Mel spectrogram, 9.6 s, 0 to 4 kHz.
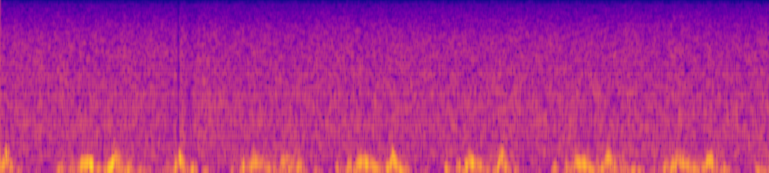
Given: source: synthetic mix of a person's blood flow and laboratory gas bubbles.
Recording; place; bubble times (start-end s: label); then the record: Doppler ultrasound of blood flow; precordium
no bubbles
From the record:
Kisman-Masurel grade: 000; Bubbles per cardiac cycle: 0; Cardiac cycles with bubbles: 0%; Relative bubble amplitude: no bubbles discernible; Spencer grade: 0 (complete lack of bubble signals)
